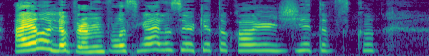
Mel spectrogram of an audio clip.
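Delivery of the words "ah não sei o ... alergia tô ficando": mock near-tearful, whimpering, whiny complaint. Retelling what a friend with an allergy said: imitating someone half crying. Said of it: "ela já falou de um jeito meio chorando".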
